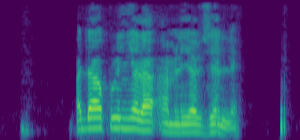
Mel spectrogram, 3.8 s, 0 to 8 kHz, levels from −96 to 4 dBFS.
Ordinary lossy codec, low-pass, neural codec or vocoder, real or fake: AAC, 32 kbps; 7.2 kHz; vocoder, 24 kHz, 100 mel bands, Vocos; fake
